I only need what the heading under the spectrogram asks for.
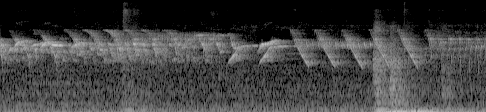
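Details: Canary song of repeated downward-sliding chirps and short trills, with a low thump and rustle near the end.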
